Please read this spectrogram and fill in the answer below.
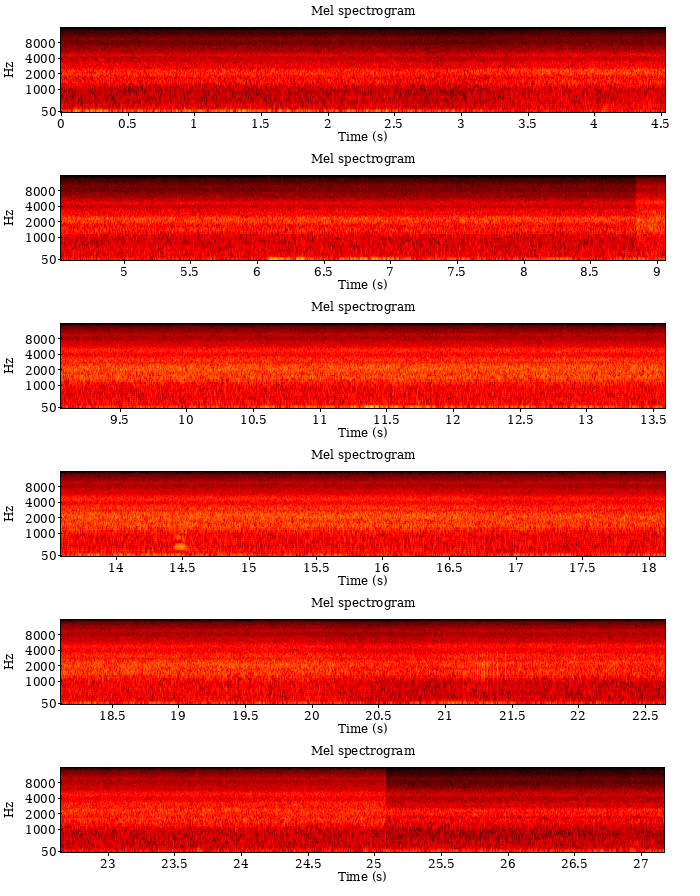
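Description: Steady rush of an underground cave stream. It gets louder about nine seconds in, where the water runs down cascades, and drops back just before the end, with a few faint knocks.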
